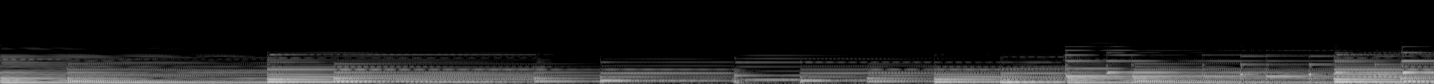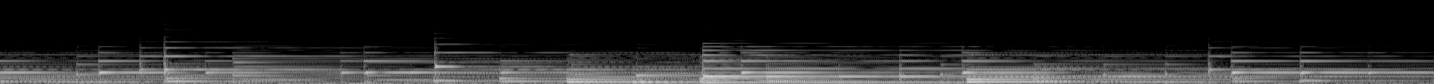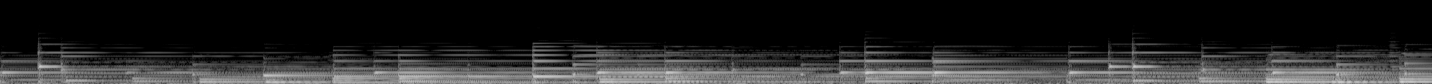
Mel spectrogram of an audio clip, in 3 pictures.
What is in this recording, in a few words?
Piano Preludes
